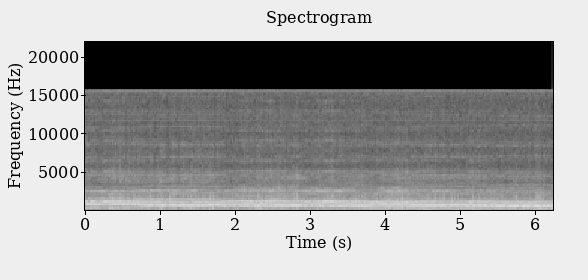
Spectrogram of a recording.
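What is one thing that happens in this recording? A group of men chant together in a slow, sustained drone, echoing in a hall.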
